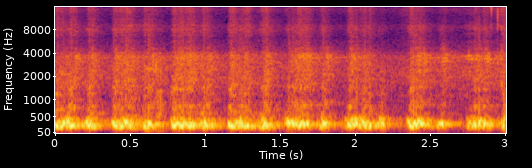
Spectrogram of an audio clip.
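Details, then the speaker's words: Fetal monitor (Uniwer UMS FM+) Doppler probe held in hand for testing, not placed on the abdomen, volume raised: loud, uneven whooshing pulses, no fetal heartbeat. "Just test ചെയ്യാൻ വേണ്ടിയിട്ട് ആയതുകൊണ്ട് probe ഞാൻ കയ്യിൽ പിടിച്ചിരിക്കുകയാണ് നമ്മൾ വയറിൽ വെച്ചിട്ടില്ല"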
